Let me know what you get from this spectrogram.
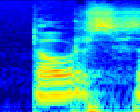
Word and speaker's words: Tours: století je znám jeden světec nebo člověk, který teda pracoval pro Pána silně a byl to evangelista, jmenoval se Martin Tours se to píše, je to Tour, se to vyslovuje, vlasto, jo, francouz to byl.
